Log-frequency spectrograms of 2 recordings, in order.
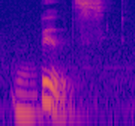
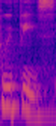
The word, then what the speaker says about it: boots: So it's boots, boots. Okay? It's not boothies.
